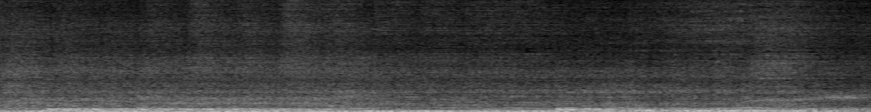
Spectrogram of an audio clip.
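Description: A deathcore band playing live at full volume, heard from within the crowd. Low guitar and bass notes are held over the drums, and the riff changes near the end.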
